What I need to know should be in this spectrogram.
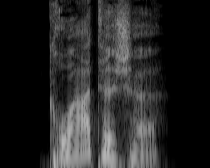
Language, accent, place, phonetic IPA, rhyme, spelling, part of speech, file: German, Germany, Berlin, [kʁoˈaːtɪʃə], -aːtɪʃə, kroatische, adjective, De-kroatische.ogg
- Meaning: inflection of kroatisch: 1. strong/mixed nominative/accusative feminine singular 2. strong nominative/accusative plural 3. weak nominative all-gender singular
